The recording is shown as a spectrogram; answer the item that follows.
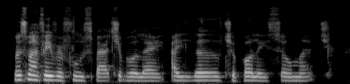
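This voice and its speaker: In a very clean recording with a silent background, a woman speaks at a medium pitch with monotone, flat intonation. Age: 20s. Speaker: lifestyle vlogger and college student. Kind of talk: casual Q&A monologue. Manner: fast.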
